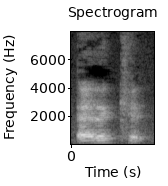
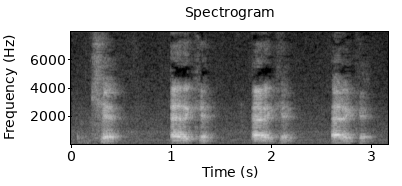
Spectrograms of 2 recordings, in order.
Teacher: flap T, which sounds like a D, the American D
